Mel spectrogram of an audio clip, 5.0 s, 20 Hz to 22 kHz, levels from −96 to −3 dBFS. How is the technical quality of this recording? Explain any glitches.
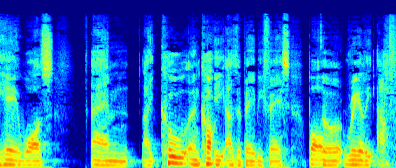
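The recording has two dropouts where compressed frames were skipped. At 2.65 s, after "um like cool and", about two frames (roughly a tenth of a second) vanish, and at 4.00 s, after "as a babyface", about four frames (roughly a fifth of a second) vanish. Each fits a 46.4 ms frame. The decoder jumps ahead by the length of the missing frames, so each join is an abrupt break in the speech. On a spectrogram, the harmonics shift abruptly at the join. In the waveform, the envelope changes shape abruptly.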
